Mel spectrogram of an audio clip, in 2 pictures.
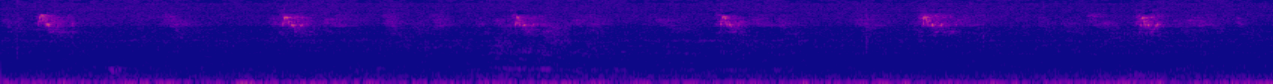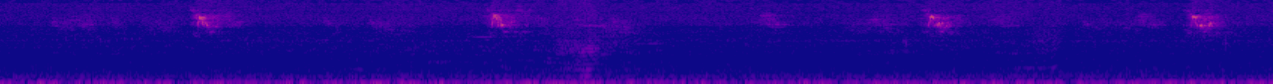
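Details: Sparrow fledglings just out of the nest, fed by their parents: thin, high chirps repeated roughly every second, faint over a steady low rumble and hum.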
